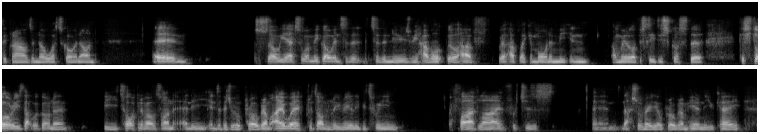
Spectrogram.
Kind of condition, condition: link, video call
